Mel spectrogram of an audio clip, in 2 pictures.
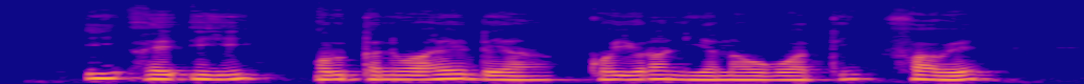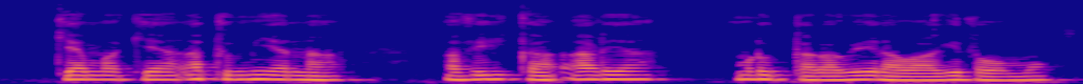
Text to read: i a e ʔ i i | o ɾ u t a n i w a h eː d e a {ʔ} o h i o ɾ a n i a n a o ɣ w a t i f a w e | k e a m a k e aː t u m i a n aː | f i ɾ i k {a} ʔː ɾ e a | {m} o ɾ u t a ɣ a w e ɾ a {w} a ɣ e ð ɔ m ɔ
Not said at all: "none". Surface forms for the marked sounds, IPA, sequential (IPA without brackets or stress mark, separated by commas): k, a, m, w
